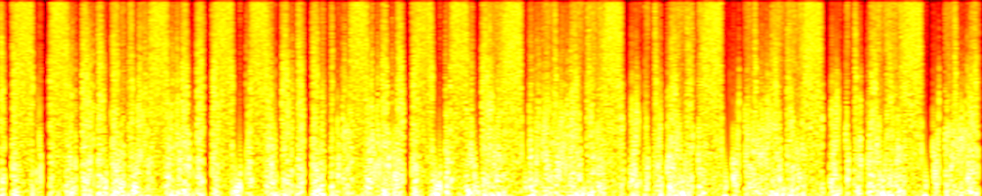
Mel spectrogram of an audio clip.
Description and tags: Weird Resonance Turntable-ish Breakbeat Thing
cool, break-beat, whoa, turntable, ok-wut, weird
